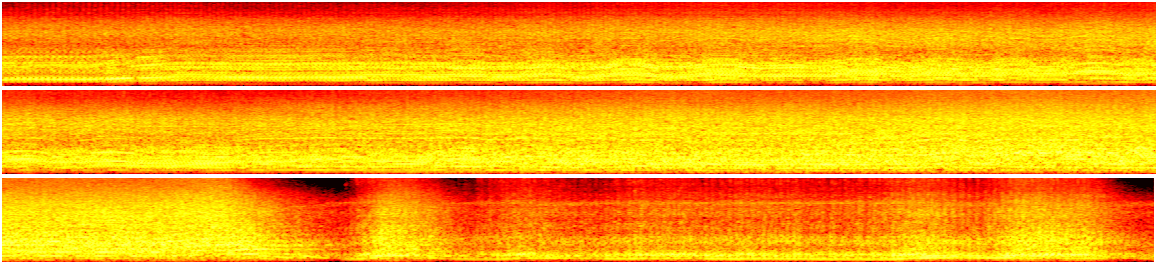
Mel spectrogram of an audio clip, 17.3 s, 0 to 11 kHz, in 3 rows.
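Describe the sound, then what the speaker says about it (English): A supercharged Chevrolet engine with an 871 blower on a mini rod pulling tractor roars loud and close in a sustained, rising rev, then drops off sharply near the end before surging again, with no talk over it. "Chevrolet, but it has an 871 supercharger on top of it"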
